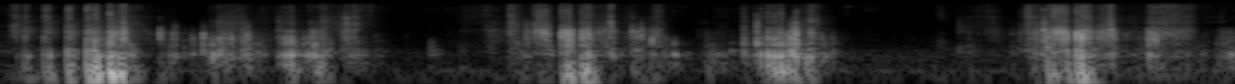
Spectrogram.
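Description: Fingers flip through the pages of an open magazine with matte and glossy paper, making a shuffling, crinkling rustle. Bursts of broadband paper noise come in irregular clusters, separated by brief quiet gaps.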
